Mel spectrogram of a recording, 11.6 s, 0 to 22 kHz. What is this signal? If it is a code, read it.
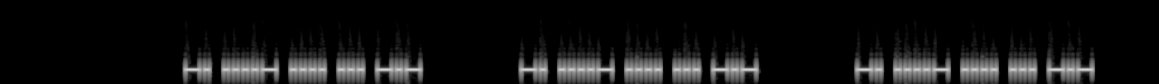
Morse code, heard as a keyed tone, about 25 wpm, 700 Hz. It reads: N4HSK N4HSK N4HSK
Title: USA Call Signs - 5 Characters - Repeated 3x - 25wpm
